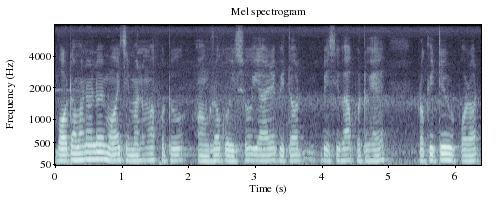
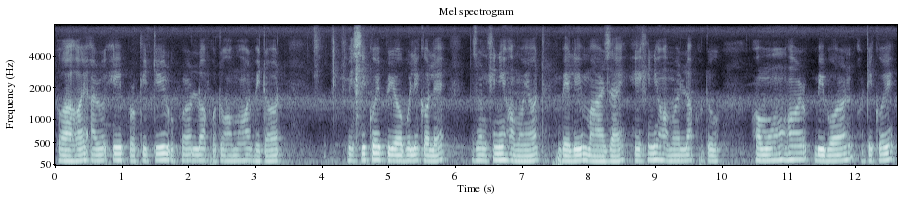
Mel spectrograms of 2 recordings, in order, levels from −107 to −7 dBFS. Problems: background sounds at intervals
